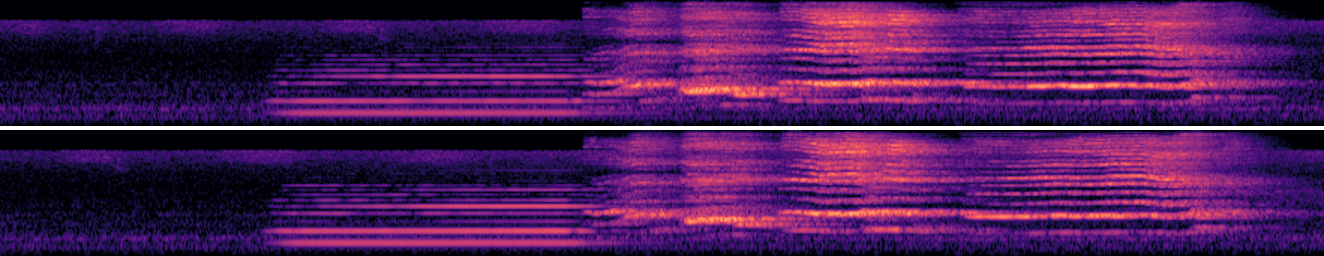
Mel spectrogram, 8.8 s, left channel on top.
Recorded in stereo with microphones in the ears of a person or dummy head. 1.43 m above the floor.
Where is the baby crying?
25° left (ahead or behind), 1.2 m.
